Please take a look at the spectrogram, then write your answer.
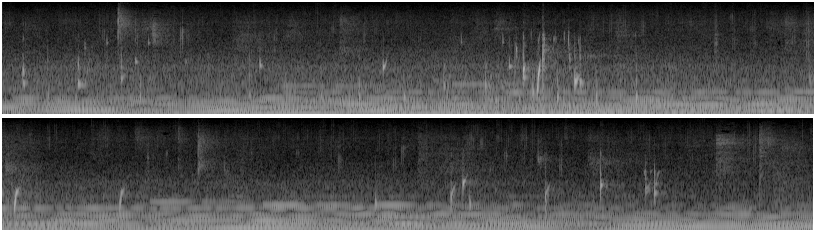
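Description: Water drops falling inside a lava cave, scattered sharp drips at irregular intervals over a steady low hum, echoing faintly and heard alone.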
